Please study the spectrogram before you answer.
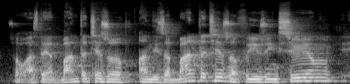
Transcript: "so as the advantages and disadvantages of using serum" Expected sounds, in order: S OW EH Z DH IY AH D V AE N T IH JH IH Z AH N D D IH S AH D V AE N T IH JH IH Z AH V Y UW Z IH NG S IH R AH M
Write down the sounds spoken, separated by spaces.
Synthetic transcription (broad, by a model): S OW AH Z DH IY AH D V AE N T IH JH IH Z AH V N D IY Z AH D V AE N T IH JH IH Z AH V Y UW Z IH NG S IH R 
